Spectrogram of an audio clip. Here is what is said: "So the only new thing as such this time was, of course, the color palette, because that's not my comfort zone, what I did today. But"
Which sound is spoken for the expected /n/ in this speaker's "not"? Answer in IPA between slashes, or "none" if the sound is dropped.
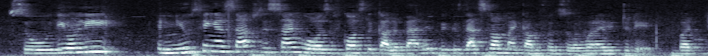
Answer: /l/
